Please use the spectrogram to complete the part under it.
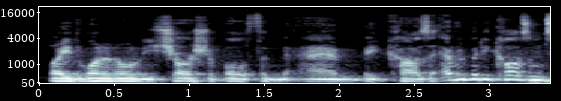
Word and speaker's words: Saoirse: I just think of the shore, you know, Saoirse. And I know how weird that sounds, but that is the correct pronunciation of it.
